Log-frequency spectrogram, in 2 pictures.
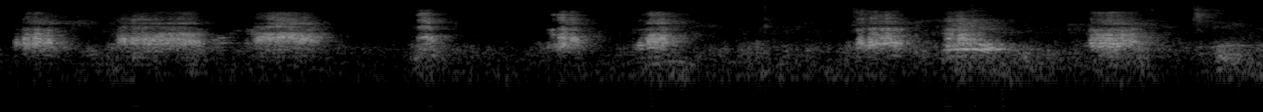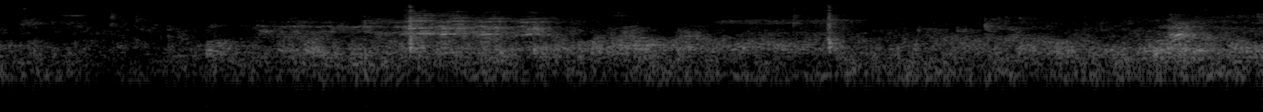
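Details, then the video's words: Duchess, a monkey living among the Angkor temples near Siem Reap, Cambodia, shouts at an approaching enemy. About ten sharp, hoarse barks come in quick succession over six seconds. Softer, scratchy chatter trails off afterward. "Duchess Shout as loud as thunder when see the enemy coming"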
